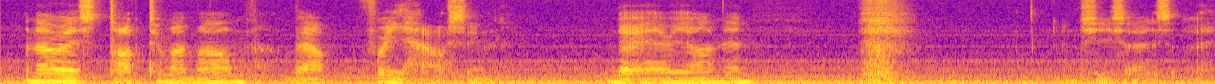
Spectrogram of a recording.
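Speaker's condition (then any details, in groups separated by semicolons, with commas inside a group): Cerebral palsy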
